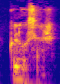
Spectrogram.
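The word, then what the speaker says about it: closer: ذل شيد كلوسر كلوسر هنا الاس اتنطق اس ماتنطقش زد ليه يا مستر كلمه كلوز بمعنى يغلق لو جت فيرب يعني الاس تتنطق زد لو جت بمعنى يقفل الباب مثلا لكن كلوس الاس تتضع اس لو جت مثلا صفه قريب فهنا كلوسر اقرب نطقناها اس كلوسر افريد افريد افريد خائف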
